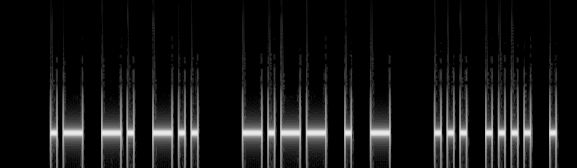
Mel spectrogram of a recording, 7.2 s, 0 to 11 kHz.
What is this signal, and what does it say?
Morse code, heard as a keyed tone, about 15 wpm, 700 Hz. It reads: AND YET SHE
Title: Sentences from Top 1500 Words 15wpm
